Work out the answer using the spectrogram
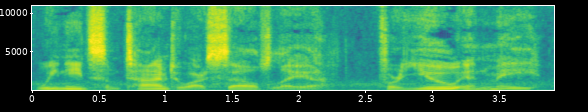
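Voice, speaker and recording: Han Solo, roguish, wry space smuggler. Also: male voice, deep voice, slow, a little mellow, a little hiss or hum. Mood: coaxing, flirtatious. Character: roguish ex-smuggler husband, wry, restless, romantic. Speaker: actor in an audio drama. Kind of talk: dramatic radio-play acting. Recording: music bed behind the voice.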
